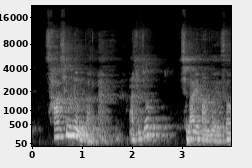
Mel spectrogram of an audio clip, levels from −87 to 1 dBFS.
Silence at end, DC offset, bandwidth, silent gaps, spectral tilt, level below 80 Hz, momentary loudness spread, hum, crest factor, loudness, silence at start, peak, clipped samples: 0 s; under 0.1%; 13 kHz; none; -6.5 dB/octave; -56 dBFS; 21 LU; none; 16 dB; -25 LUFS; 0.3 s; -10 dBFS; under 0.1%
